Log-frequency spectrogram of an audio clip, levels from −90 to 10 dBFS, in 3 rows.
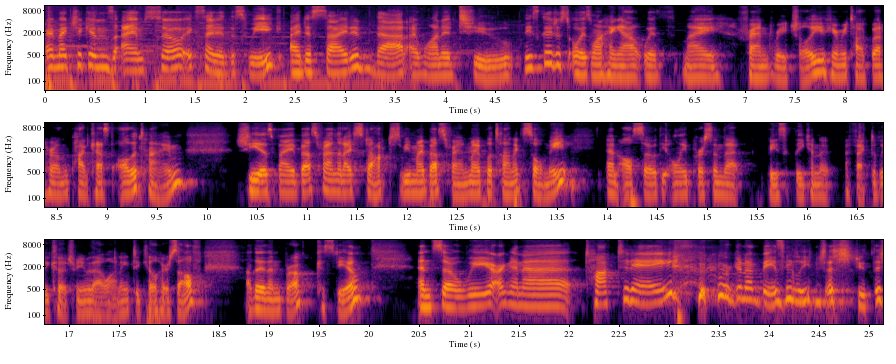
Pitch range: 140-200 Hz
